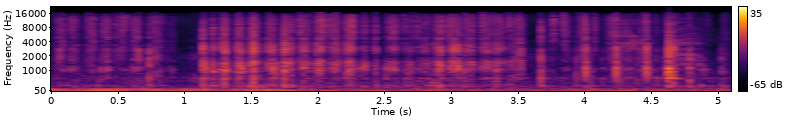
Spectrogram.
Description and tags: sonicsnaps EBG 11a
Scratching with a stone on the street.
Field recordings from Escola Basica Gualtar (Portugal) and its surroundings, made by pupils of 8 years old.
Escola-Basica-Gualtar, sonic-snap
